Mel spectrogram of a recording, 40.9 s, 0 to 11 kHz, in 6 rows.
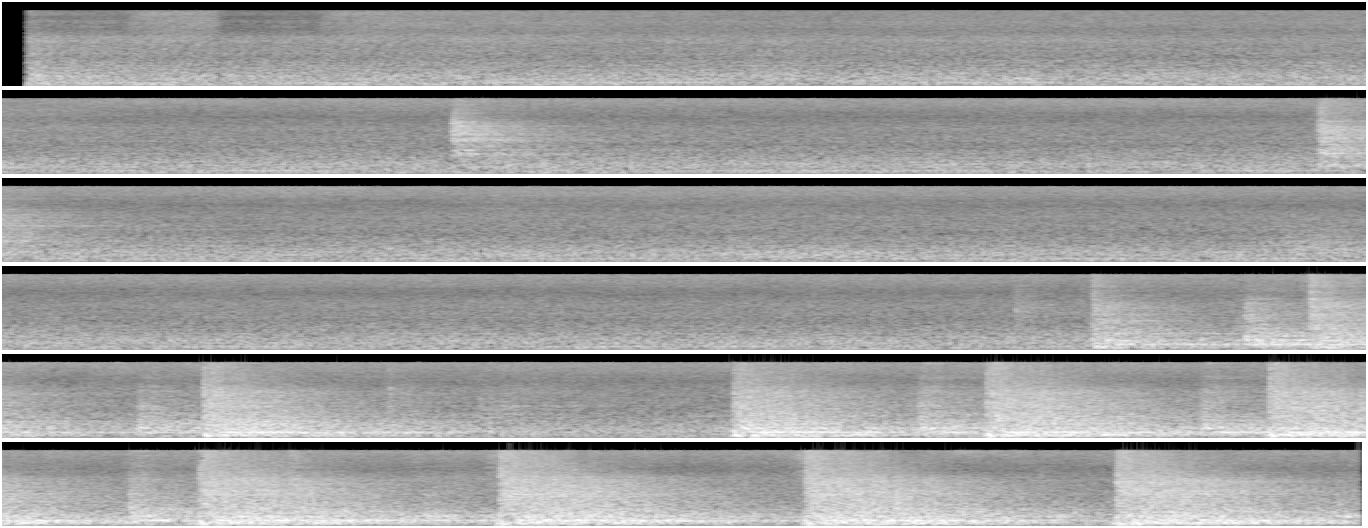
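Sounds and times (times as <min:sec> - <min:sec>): steady hum and hiss: 0:00.2 - 0:40.9
forging hammer striking steel: 0:25.9 - 0:29.3, 0:31.0 - 0:40.9.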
